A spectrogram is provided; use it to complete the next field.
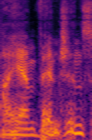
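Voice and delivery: dark vigilante hero voice, done only halfway. Retelling a line from the new trailer, imitating Batman sounding high. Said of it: "he sounds that high".

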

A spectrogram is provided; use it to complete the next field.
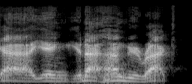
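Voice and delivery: put-on loud, gruff, rough old man voice, barked. Recounting the Rocky story, the speaker quotes the old trainer, gruff Mick voice. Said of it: "He's a gruff voice".

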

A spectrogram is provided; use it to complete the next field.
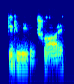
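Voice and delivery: gently spoken, soft, quiet, hushed voice. Retelling a tv scene, one character speaks to another after guards burst in: softly spoken. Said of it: "McGee softly says".

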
